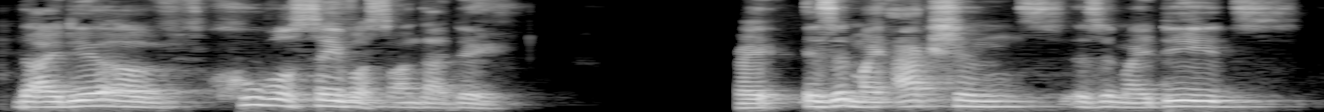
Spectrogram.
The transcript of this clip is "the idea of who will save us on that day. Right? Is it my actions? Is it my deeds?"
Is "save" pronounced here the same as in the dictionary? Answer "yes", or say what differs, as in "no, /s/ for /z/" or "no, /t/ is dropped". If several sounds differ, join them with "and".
yes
